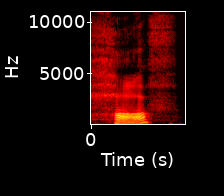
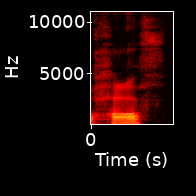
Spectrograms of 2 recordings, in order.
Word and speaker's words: half: will also say bam but for the word half so half it is an r sound for british english but for americans it's an ah sound so it'd be half so for british english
